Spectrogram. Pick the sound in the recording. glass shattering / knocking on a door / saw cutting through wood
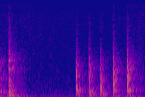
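knocking on a door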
